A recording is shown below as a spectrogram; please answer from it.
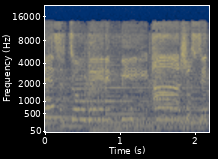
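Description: Female voices singing a French pop song together into microphones, with a live band accompanying. The melody carries a light vibrato over steady held chords.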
